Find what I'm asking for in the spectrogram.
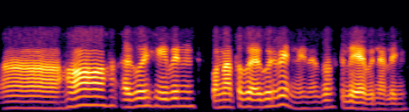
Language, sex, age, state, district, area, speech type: Santali, male, 45-60, Odisha, Mayurbhanj, rural, conversation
